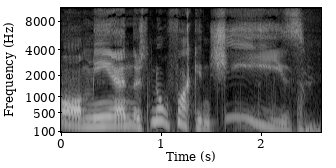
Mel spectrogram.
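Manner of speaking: put-on gangster voice, Latin American accent, swooping pitch.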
